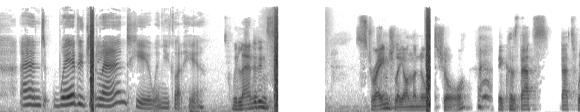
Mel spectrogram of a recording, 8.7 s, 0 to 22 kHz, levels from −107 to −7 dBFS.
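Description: Three wireless microphone squelch dropouts occur in this speech. At 1.33 to 1.43 s, after "and where did", the radio link fades and the receiver's squelch mutes the output for about 20 ms. A longer one runs from 3.88 to 4.99 s, after "got here we landed", with a mute of about 720 ms before "strangely on the". The last, at 6.36 to 6.52 s, right after "strangely on the", mutes for about 75 ms. Each is a short swell of hiss, then near silence, then the speech returns.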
